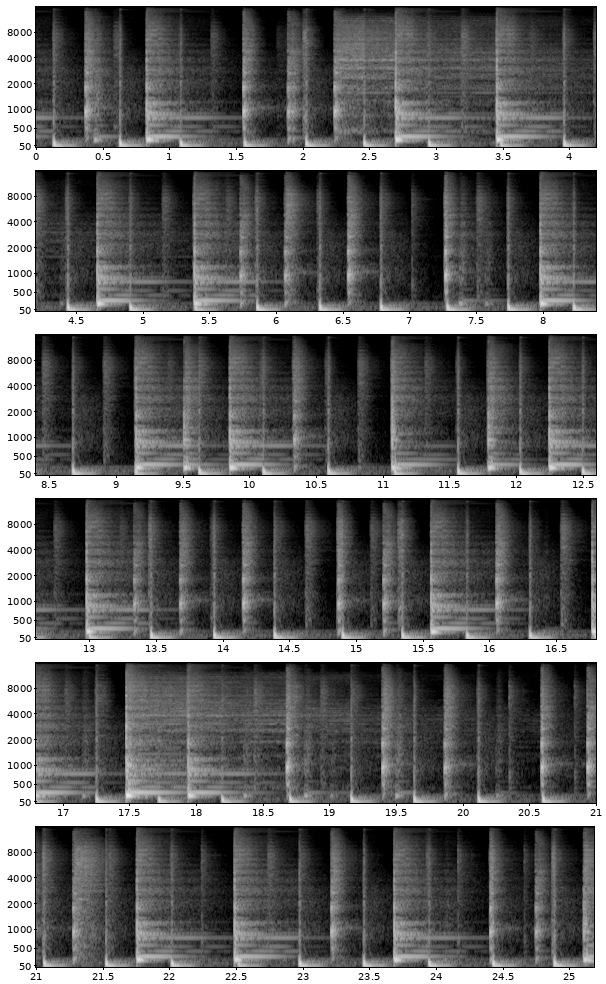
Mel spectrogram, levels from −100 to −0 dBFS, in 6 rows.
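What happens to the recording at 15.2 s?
Nothing goes wrong at 15.2 s; the music plays through that moment intact, with no dropout, click, distortion or other fault.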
